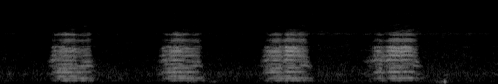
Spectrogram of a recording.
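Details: An American bullfrog in Connecticut gives deep, buzzy, resonant droning notes, each about half a second long and roughly one per second, likened to a giant bumblebee or a distant cow's moo.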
